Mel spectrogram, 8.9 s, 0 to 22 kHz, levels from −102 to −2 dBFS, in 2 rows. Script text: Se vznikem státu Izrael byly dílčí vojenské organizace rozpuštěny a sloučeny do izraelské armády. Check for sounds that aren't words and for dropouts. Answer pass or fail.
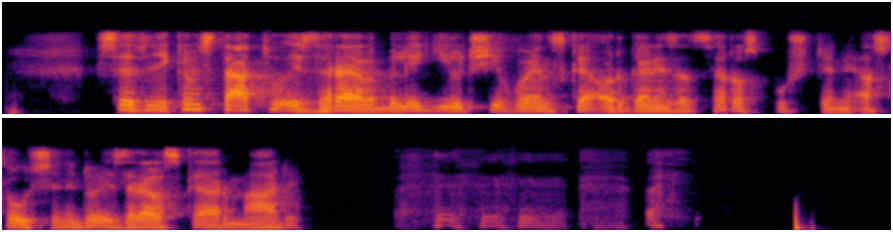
fail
